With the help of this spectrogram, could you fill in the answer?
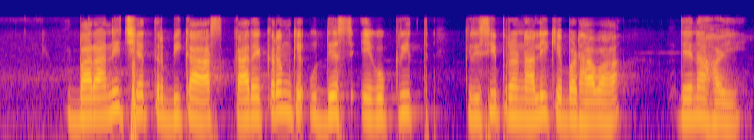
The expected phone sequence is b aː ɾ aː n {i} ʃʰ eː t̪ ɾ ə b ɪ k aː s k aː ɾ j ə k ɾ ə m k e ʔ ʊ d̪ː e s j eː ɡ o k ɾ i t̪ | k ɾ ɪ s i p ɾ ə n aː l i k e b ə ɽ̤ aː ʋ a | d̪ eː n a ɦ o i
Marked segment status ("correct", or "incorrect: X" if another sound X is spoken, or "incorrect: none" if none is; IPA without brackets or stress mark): correct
